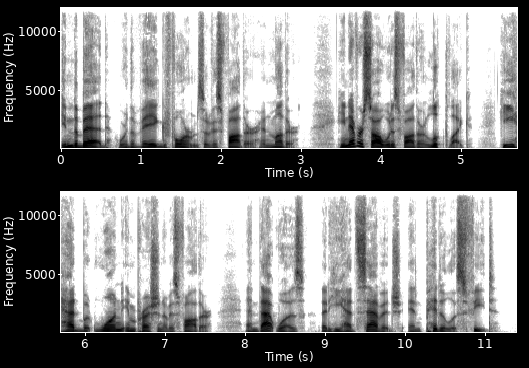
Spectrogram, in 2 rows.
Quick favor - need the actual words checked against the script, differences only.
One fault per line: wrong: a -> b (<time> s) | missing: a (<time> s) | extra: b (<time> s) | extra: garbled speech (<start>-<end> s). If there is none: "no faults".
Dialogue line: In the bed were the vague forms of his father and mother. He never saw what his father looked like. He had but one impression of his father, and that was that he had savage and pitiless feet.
no faults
